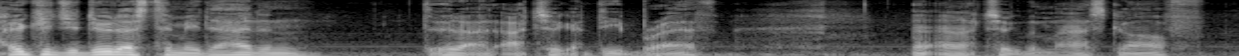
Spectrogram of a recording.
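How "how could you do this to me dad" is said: put-on angry voice. Retelling the son's words after he got mad: imitating Ian angry. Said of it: "And then he got mad".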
